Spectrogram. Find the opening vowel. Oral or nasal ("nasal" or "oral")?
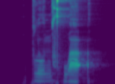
oral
